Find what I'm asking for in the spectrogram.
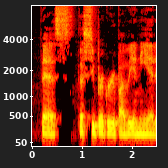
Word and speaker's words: Ennead: is the Ennead? Am I pronouncing that? – Ennead, yeah.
